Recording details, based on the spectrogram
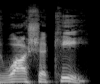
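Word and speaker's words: Washakie: This fell's name is Washa Key, Bridger explained, putting the emphasis on the last syllable.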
